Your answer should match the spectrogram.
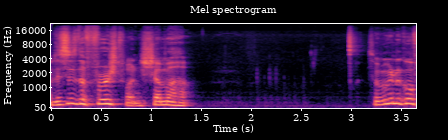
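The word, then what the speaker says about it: शम: five this quality of shamaha shama It is not ka. It is s a m sha maha.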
